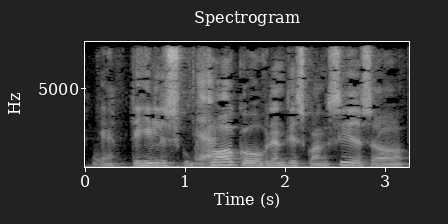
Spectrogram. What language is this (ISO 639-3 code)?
dan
